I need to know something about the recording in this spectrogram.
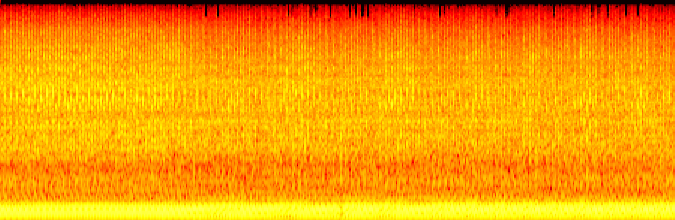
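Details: Motorcycle cleaned up and tuned up after sitting through winter with drained fuel: steady, even idle with no knocks or misses, purring like a kitten; normal idle.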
